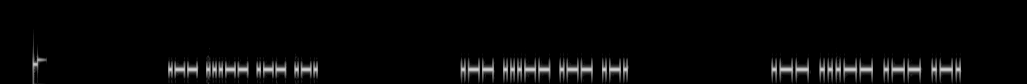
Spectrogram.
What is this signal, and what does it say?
Morse code, heard as a keyed tone, about 30 wpm, 700 Hz. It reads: W3WR W3WR W3WR
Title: Speed Racing - USA 1x2 Call Signs 25wpm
